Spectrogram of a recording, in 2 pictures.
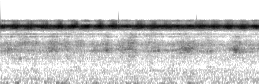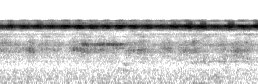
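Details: Night-time cricket chorus: an unbroken, shrill, rapidly pulsing trill holds one high pitch throughout, while softer, lower warbling chirps come and go beneath it.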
